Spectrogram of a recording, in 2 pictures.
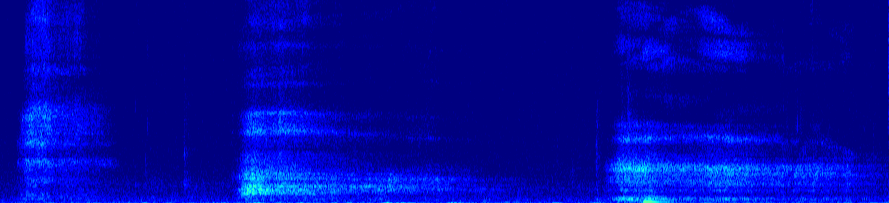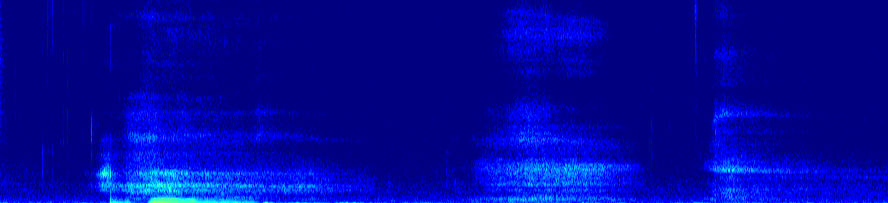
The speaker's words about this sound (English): You know how we do. A couple deep breaths.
